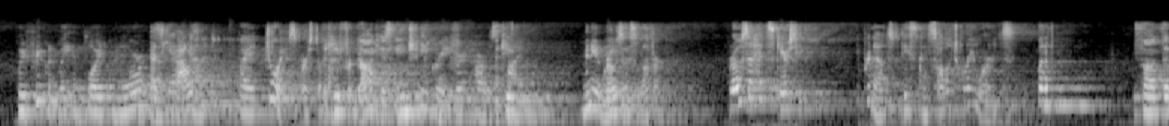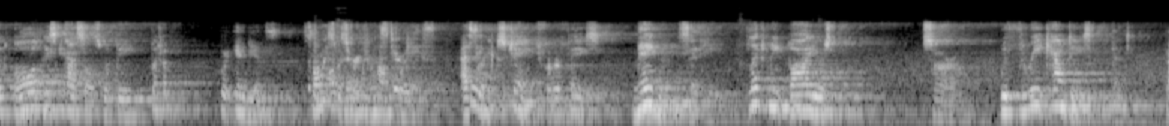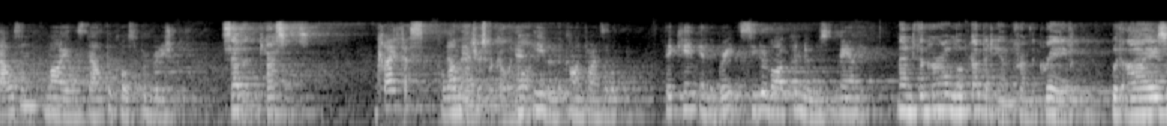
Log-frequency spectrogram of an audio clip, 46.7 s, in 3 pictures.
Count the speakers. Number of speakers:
3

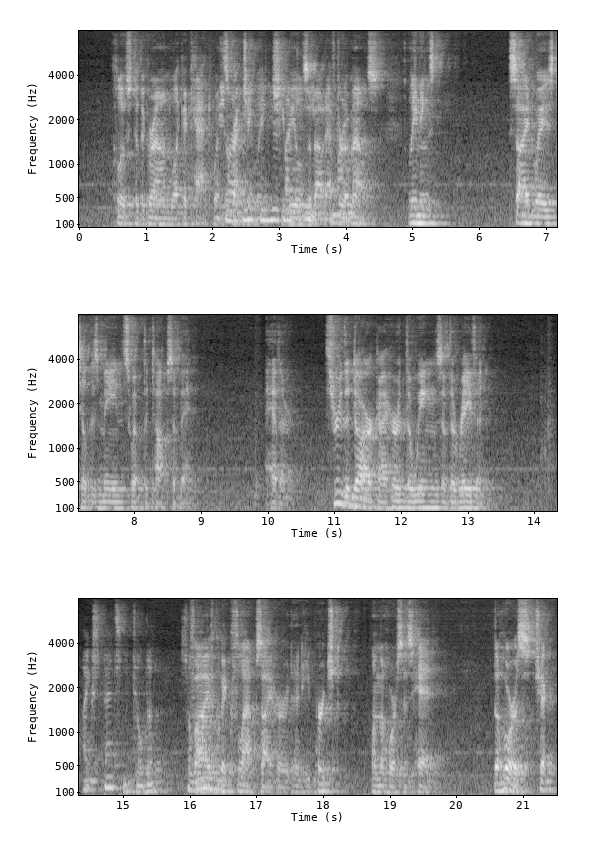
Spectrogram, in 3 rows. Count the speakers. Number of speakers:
2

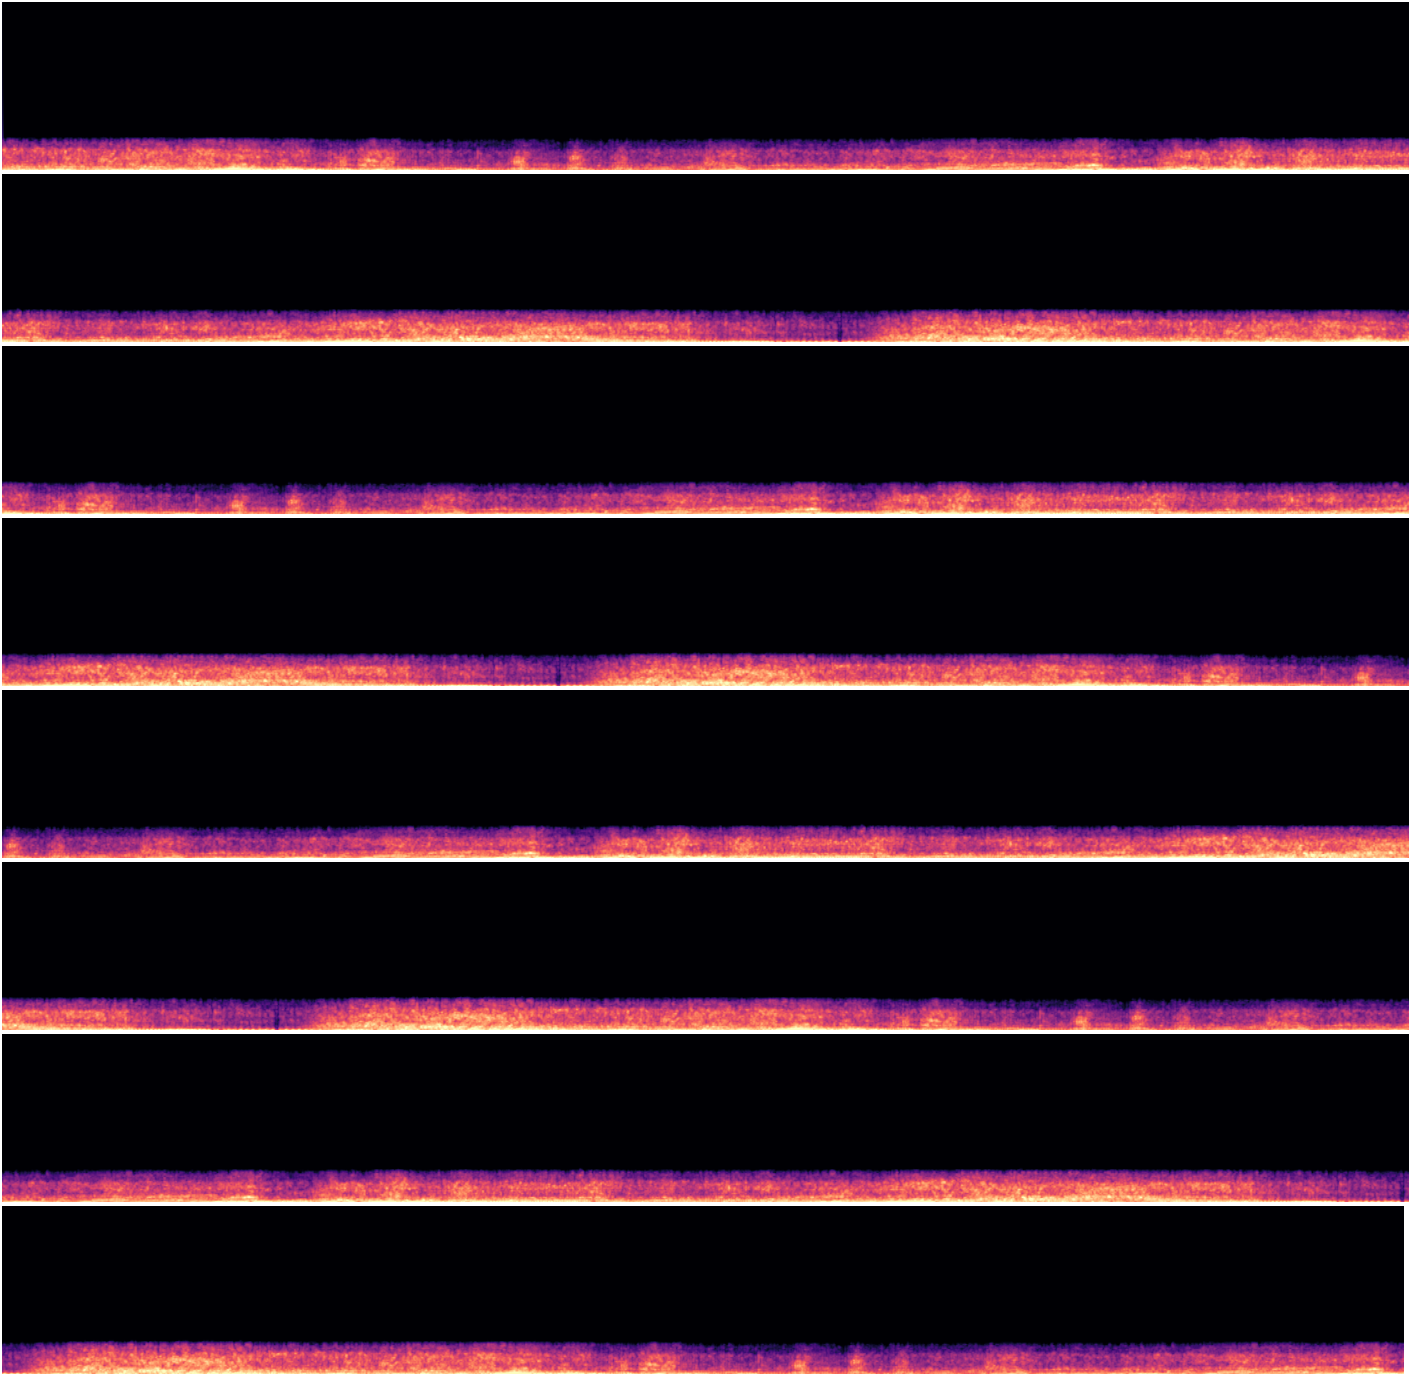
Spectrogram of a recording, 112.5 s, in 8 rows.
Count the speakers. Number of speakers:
0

